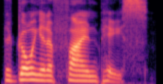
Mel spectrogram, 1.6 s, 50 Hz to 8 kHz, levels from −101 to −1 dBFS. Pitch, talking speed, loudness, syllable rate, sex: 175 Hz, 220 wpm, -18 LUFS, 5.0 syllables/s, female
